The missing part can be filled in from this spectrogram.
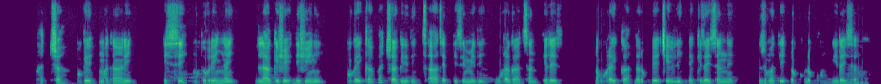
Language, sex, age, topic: Gamo, male, 25-35, government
